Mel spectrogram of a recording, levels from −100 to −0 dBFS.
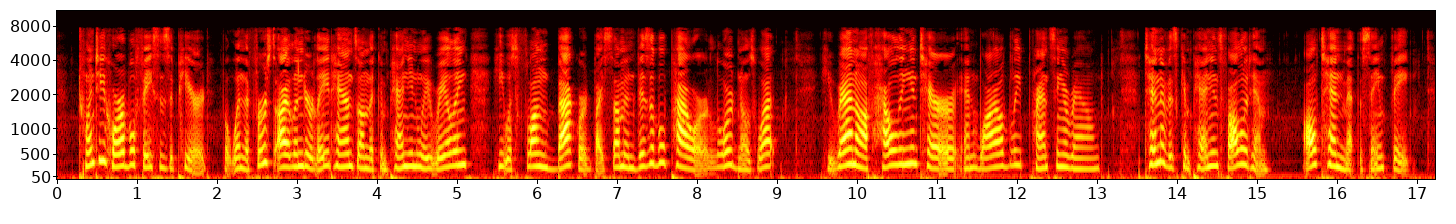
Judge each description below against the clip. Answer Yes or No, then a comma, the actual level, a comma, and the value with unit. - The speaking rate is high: No, average, 165 wpm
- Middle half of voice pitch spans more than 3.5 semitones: Yes, average, 3.9 semitones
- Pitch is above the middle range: Yes, very high, 250 Hz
